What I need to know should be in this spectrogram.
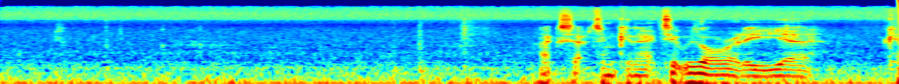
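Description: A control knob clicks softly as a hand turns it.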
